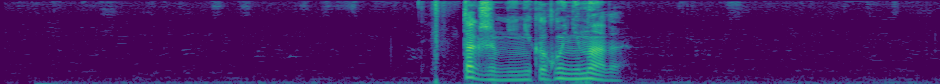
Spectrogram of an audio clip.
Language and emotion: Russian, angry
